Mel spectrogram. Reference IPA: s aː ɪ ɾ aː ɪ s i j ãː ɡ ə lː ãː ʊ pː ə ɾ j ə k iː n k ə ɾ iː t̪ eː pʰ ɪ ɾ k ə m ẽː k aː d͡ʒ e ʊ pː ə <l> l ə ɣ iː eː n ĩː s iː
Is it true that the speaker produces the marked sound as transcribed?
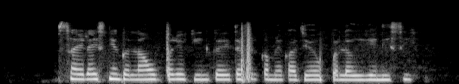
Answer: no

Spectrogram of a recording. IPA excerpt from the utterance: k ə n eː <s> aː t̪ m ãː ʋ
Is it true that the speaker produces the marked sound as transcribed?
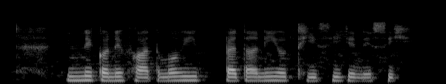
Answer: no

